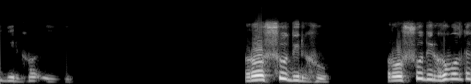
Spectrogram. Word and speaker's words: দীর্ঘ ই: আমরা হ্রস্ব ই বলি না, দীর্ঘ ই বলি না। বলি কি? রস্যি দীর্ঘি। রস্যি দীর্ঘি বলতে কিছু হয় না। কি হয়? হ্রস্ব ই, দীর্ঘ ই।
